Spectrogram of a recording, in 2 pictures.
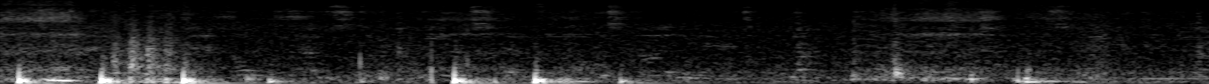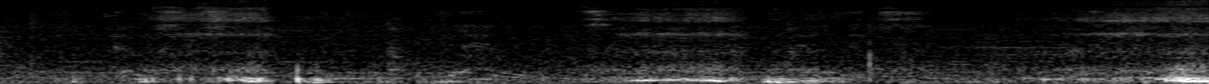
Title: Sprollie dog snoring loudly Christmas Day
